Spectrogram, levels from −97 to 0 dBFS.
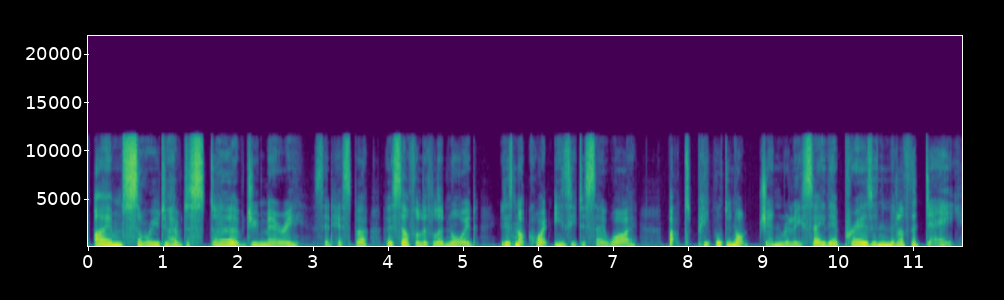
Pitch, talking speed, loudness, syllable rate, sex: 215 Hz, 185 wpm, -19 LUFS, 5.1 syllables/s, female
